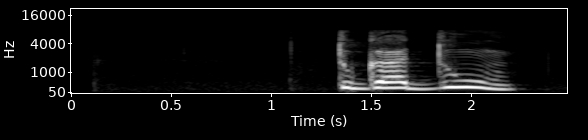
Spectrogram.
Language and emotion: Russian, angry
